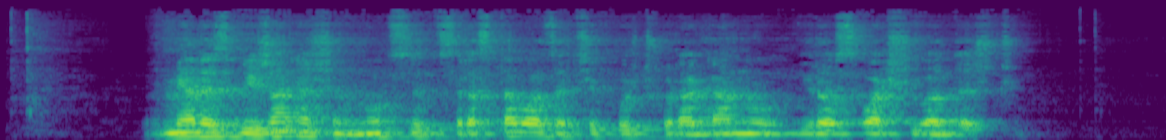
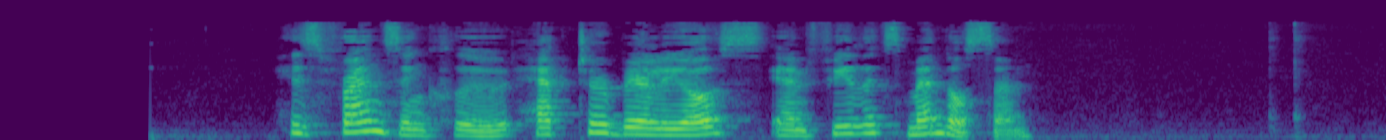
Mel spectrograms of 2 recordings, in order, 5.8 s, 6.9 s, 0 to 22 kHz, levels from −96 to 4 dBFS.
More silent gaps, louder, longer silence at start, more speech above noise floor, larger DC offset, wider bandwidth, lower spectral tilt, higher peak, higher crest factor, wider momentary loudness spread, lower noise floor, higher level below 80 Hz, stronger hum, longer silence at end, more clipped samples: neither; first, -18 LUFS vs -23 LUFS; second, 0.75 s vs 1.45 s; first, 53 dB vs 46 dB; neither; first, 15.5 kHz vs 11.5 kHz; first, -6.5 dB/octave vs -5 dB/octave; first, -2 dBFS vs -6 dBFS; about the same, 16 dB vs 20 dB; about the same, 10 LU vs 10 LU; about the same, -70 dBFS vs -69 dBFS; first, -54 dBFS vs -64 dBFS; neither; second, 0.8 s vs 1.8 s; neither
